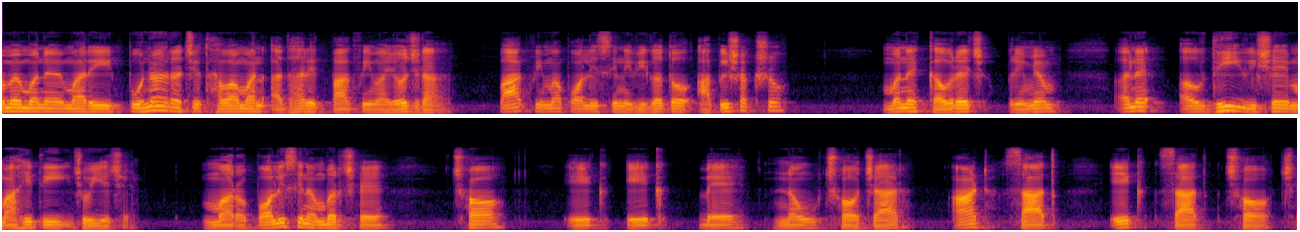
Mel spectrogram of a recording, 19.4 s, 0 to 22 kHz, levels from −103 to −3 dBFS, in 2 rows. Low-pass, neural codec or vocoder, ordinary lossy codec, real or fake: 7.2 kHz; none; none; real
